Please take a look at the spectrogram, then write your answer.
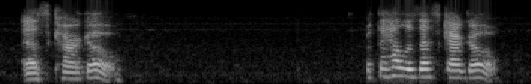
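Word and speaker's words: escargot: The T is silent on esargo. Essgo. Es cargo.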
